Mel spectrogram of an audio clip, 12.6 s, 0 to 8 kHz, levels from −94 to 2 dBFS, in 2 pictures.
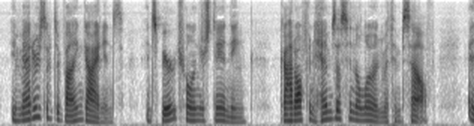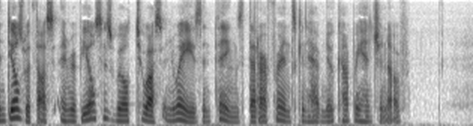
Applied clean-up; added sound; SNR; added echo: none; none; none; none.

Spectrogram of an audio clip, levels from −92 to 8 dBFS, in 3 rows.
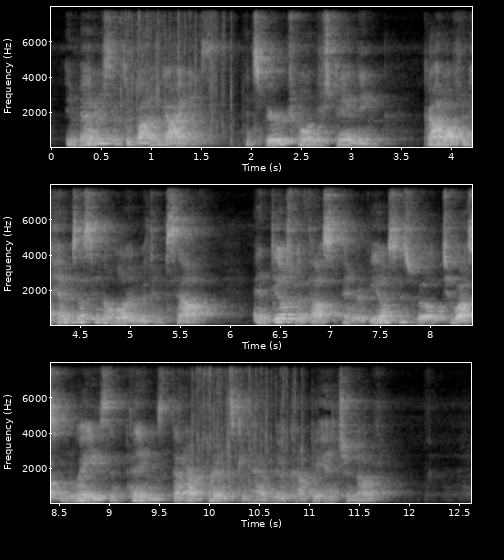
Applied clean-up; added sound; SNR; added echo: none; Crushing; 19 dB; reverberation time 0.7 s.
